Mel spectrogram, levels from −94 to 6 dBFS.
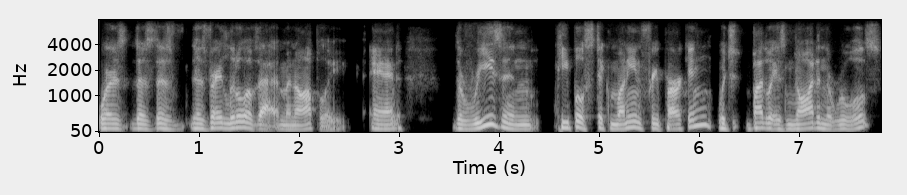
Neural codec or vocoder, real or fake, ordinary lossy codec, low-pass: vocoder, 44.1 kHz, 128 mel bands, Pupu-Vocoder; fake; Opus, 24 kbps; 7.2 kHz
